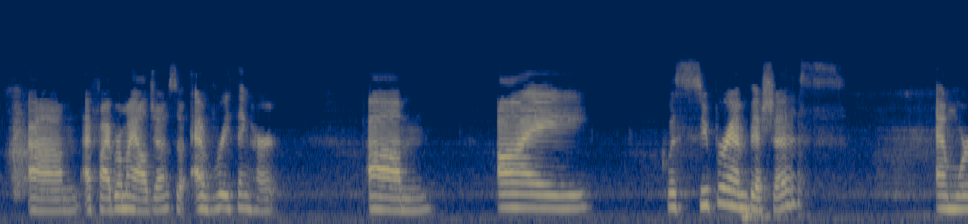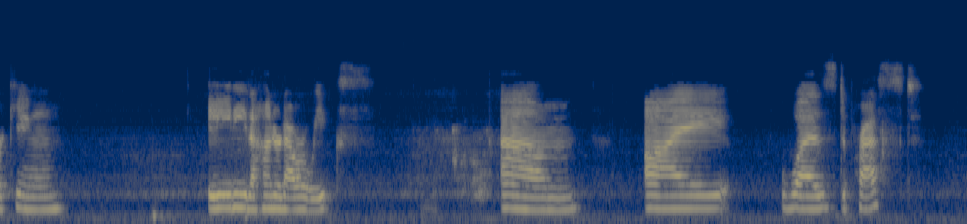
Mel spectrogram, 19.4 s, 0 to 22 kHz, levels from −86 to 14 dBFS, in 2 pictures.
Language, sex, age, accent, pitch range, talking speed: English, female, 30-49, American, 190-225 Hz, 70 wpm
